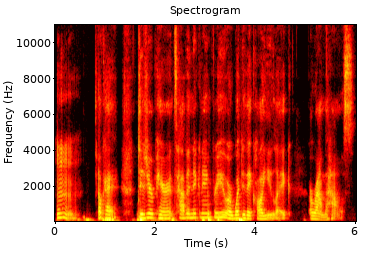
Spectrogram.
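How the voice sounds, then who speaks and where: A woman's voice: medium pitch, moderate pace, creaky, poor audio. A woman hosting a podcast interview, asking questions and affirming her guest encouragingly. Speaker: podcast host.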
